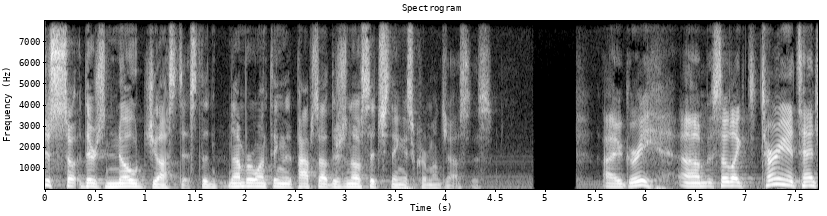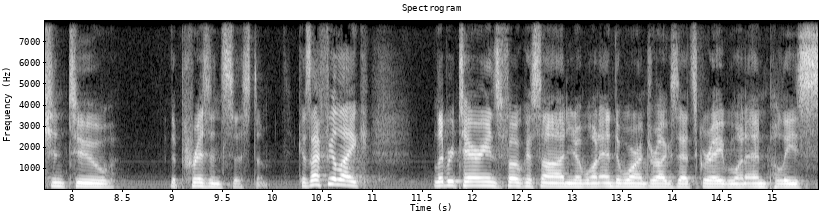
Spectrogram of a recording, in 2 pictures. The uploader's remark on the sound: These interviews were recorded in-person at the Libertarian Party of Pennsylvania Convention in Philadelphia.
